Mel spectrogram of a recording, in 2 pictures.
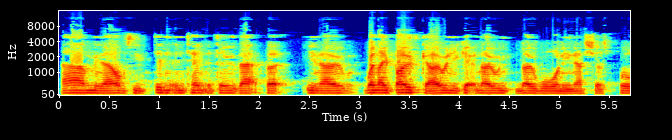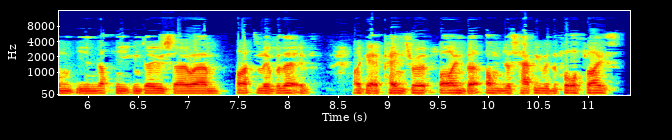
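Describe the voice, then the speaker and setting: A man's voice: deep voice, flat delivery, a little fast. A man who is under the weather and losing his voice, giving a hesitant, matter-of-fact driver interview. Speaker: sim racing driver being interviewed. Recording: dull, lo-fi voice chat.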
